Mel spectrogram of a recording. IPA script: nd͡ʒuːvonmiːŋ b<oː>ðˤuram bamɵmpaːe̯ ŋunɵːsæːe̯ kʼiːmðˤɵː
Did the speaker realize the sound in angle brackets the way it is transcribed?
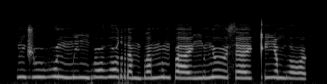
no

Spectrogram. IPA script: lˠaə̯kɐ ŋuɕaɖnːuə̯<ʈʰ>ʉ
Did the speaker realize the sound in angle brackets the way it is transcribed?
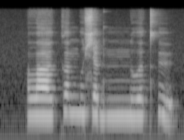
no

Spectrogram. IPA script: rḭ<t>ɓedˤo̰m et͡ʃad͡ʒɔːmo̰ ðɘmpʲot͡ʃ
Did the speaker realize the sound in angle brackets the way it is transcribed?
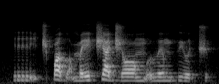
no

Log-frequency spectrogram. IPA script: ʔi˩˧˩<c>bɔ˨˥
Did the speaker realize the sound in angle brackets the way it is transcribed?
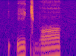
yes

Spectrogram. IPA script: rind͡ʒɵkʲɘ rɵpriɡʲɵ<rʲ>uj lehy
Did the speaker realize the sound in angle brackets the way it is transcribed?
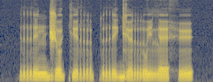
no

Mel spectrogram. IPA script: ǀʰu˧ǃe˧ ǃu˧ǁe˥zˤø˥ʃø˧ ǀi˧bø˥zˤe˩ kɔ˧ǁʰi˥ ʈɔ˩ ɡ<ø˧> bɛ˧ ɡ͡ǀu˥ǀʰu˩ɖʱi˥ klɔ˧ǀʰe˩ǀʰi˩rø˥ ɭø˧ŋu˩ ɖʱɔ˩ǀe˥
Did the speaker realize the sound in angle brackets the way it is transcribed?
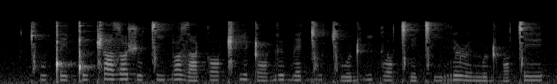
no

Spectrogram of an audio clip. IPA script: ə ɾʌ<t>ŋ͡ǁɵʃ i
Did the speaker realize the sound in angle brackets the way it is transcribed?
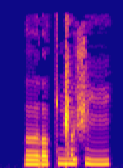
yes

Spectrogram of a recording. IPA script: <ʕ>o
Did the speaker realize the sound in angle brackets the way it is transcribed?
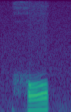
no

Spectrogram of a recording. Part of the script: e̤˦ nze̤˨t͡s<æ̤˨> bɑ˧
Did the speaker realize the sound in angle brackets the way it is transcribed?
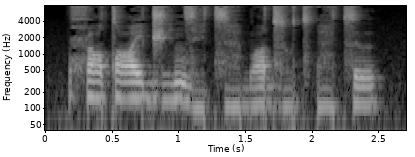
no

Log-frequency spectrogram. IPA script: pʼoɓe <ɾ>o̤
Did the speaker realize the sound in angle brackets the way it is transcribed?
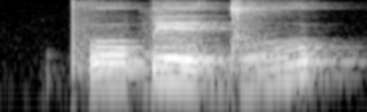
no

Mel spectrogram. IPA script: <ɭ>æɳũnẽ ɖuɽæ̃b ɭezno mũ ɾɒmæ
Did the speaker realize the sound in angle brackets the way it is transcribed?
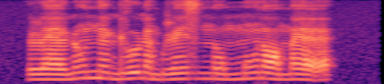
yes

